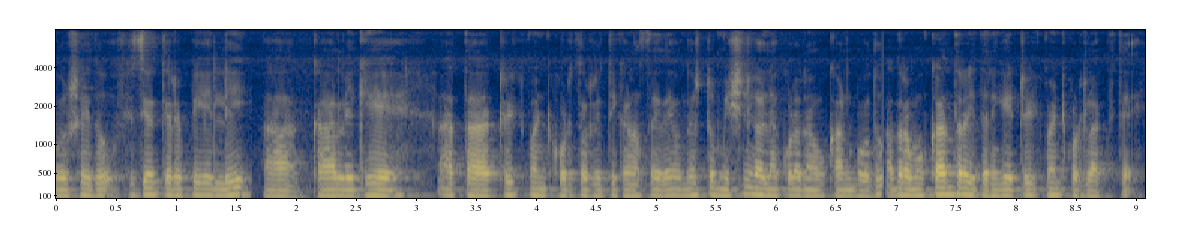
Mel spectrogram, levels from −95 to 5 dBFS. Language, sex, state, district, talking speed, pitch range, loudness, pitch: Kannada, male, Karnataka, Dakshina Kannada, 140 wpm, 100-110 Hz, -26 LUFS, 105 Hz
